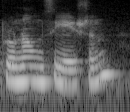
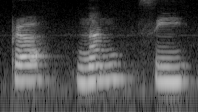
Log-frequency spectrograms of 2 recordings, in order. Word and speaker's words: pronunciation: The next is pronunciation, pronunciation, and the stress is on A. Pronunciation. It is not pronunciation, it is pronunciation. The verb is pronounce, but the noun is pronunciation.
